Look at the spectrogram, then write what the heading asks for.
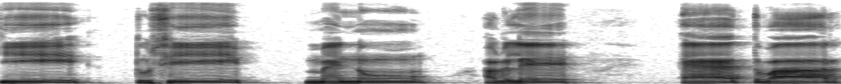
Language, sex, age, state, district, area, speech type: Punjabi, male, 60+, Punjab, Fazilka, rural, read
